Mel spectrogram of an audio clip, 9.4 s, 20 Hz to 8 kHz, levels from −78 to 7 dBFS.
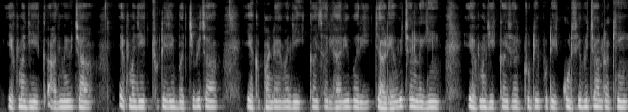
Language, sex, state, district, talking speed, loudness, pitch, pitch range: Garhwali, male, Uttarakhand, Tehri Garhwal, 250 wpm, -15 LUFS, 165 Hz, 155-170 Hz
